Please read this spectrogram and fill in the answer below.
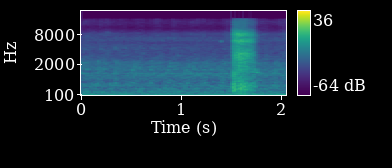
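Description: A man spraying out a mouthful of drink in a spit-take: one short, loud, spluttering burst about a second and a half in. Under it, a low steady engine idle.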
